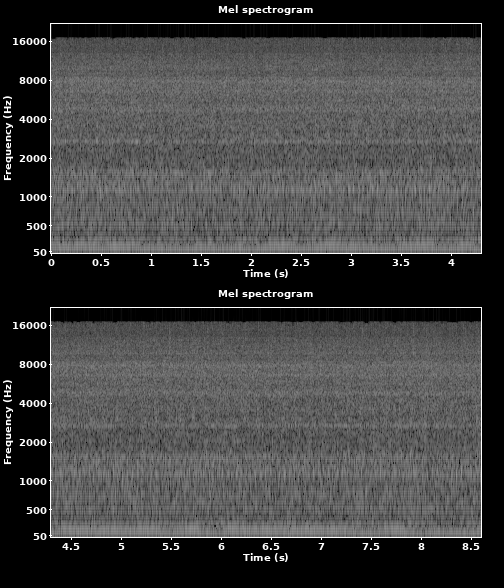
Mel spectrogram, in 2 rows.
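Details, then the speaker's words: 1999 Pontiac Grand Am, about 90,000 miles, previously idling rough and stalling, after new plugs, wires, air filter and a fuel system cleaner: steady, even idle with a constant low hum, no stumbles or hunting; normal idle. "okay well seems to be already running smoother than it was so I'm gonna keep an eye on it"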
